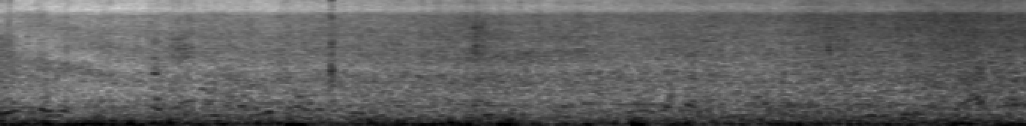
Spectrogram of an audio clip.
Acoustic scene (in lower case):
residential area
